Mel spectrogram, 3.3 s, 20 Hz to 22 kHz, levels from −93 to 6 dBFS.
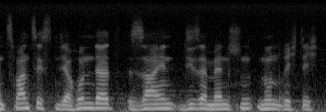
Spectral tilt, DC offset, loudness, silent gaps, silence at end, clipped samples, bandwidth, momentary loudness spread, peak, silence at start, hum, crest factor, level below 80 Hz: -8 dB/octave; under 0.1%; -35 LUFS; none; 0.05 s; under 0.1%; 20 kHz; 5 LU; -20 dBFS; 0 s; none; 16 dB; -60 dBFS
